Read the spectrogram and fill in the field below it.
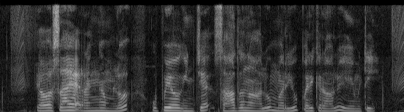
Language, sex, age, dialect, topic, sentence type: Telugu, male, 18-24, Central/Coastal, agriculture, question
